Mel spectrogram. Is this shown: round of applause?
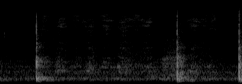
no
